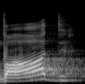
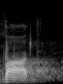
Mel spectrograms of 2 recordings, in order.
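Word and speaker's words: ضاد: going to give you there are two ways arabs pronounce baad is your tongue hits the hits the uh hits the right right side of the of the of the edge between your your front teeth and your molars so it's like in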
